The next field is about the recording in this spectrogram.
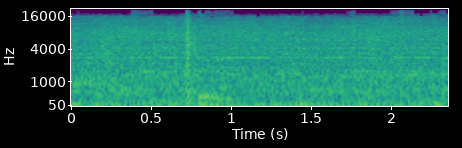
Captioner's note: paintball gun fires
